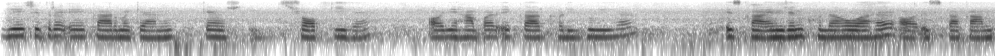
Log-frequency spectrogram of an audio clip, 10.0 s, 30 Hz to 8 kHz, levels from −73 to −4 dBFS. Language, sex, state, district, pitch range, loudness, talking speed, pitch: Hindi, female, Chhattisgarh, Balrampur, 195-210 Hz, -27 LUFS, 145 wpm, 200 Hz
